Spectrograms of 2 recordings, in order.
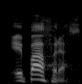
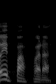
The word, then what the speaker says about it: Epafras: Epafras. Bien. o epáfara, según quien traduzca, le pone el acento en distinto lugar.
